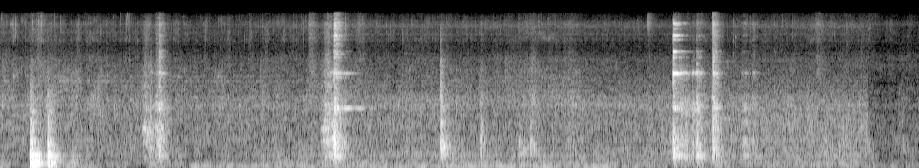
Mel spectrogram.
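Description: Metal utensils clinking and knocking against dishes and a grill pan: a handful of separate clinks spread out, then a quick run of louder ringing clinks about seven seconds in.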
